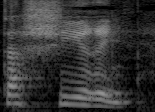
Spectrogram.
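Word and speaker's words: תשירי: Pronounce it tashiri. You have this e at the end.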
